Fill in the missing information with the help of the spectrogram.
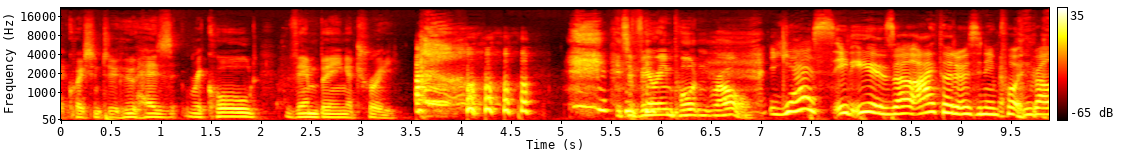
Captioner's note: laughing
